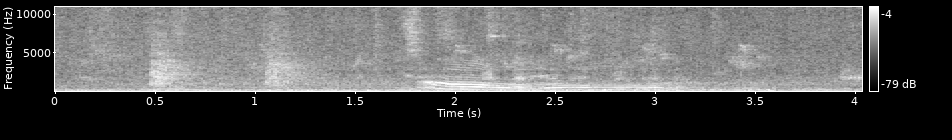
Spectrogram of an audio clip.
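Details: Street dog in Mexico, asleep and seemingly dreaming of running, gives a brief wavering whimper that rises and then slides down in thin harmonic curves over a steady low hum. Faint background noise runs throughout.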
